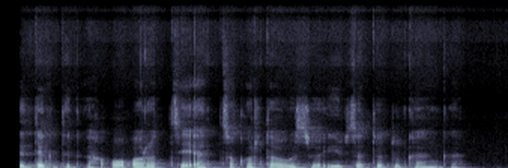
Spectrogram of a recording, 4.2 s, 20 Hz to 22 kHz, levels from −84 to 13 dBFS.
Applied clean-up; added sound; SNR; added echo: none; none; none; none.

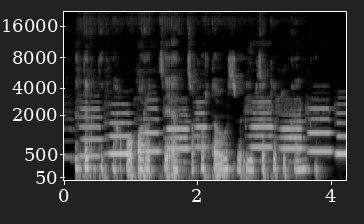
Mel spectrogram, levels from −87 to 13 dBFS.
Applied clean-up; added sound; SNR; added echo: classical method log-MMSE.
